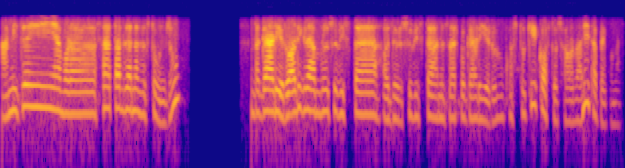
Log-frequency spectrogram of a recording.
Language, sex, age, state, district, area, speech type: Nepali, female, 45-60, West Bengal, Darjeeling, rural, conversation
